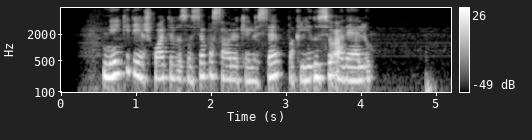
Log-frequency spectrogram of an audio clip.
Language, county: Lithuanian, Šiauliai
